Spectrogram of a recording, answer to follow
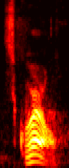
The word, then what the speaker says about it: squirrel: no come on um squirrel that's right yeah what one syllable squirrel squirrel right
